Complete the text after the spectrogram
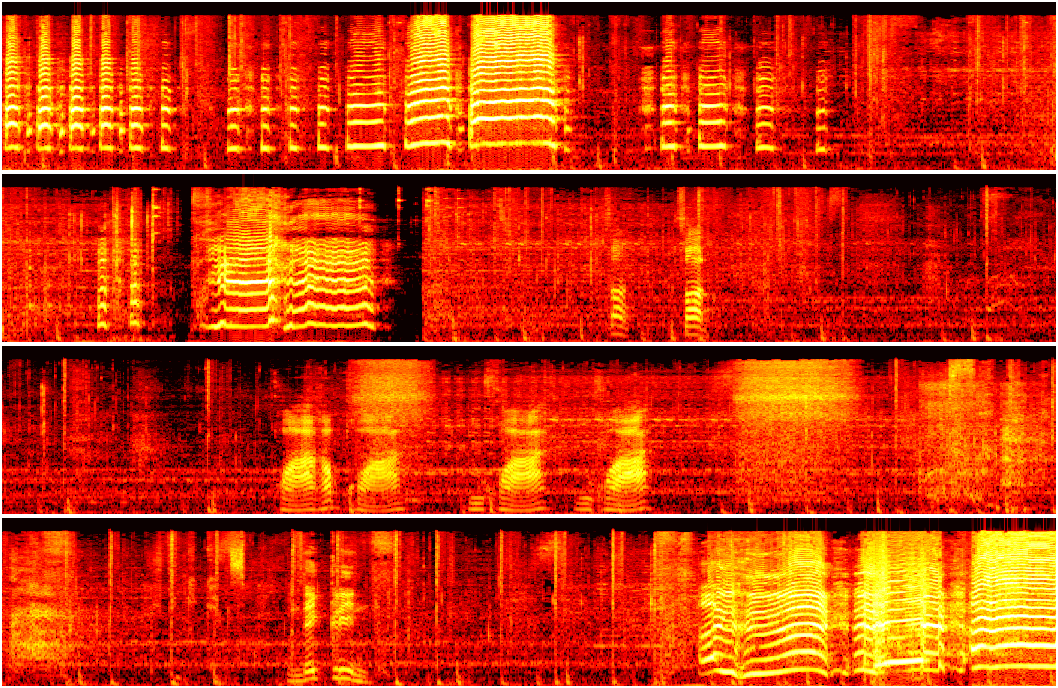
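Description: A young woman talks with animation, close to a microphone, her voice high and sing-song.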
